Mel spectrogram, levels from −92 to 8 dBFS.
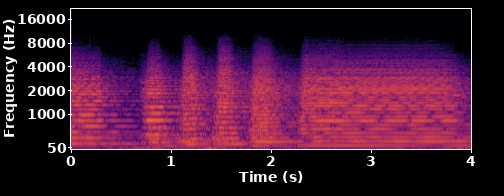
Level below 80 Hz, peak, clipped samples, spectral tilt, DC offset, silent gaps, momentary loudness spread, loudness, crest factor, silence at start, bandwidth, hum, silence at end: -52 dBFS; -14 dBFS; under 0.1%; -4.5 dB/octave; under 0.1%; none; 5 LU; -29 LUFS; 18 dB; 0 s; 10 kHz; none; 0 s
